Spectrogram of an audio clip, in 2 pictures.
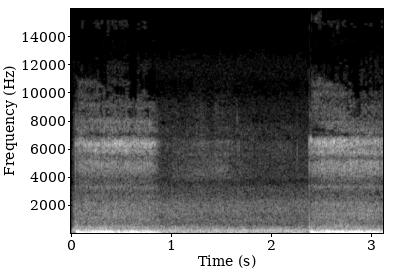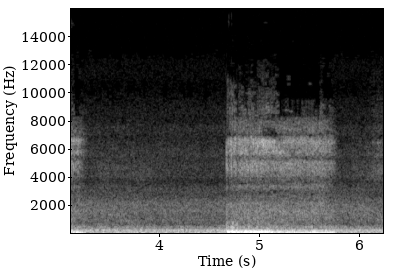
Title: Snoring German Shepherd #germanshepherd #puppy #cutedogs #cutepets #funny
